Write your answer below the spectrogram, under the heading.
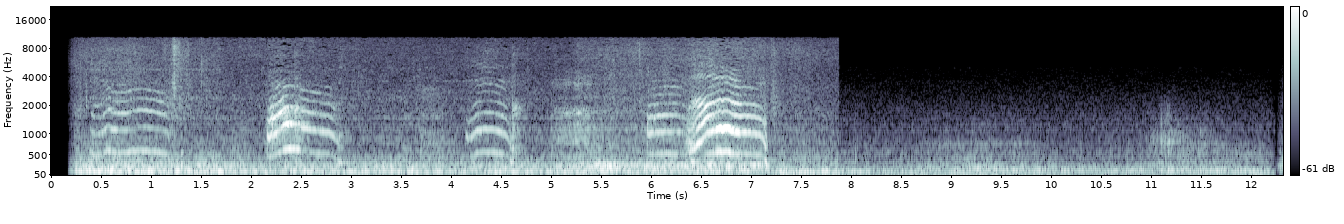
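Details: Orange pet cat named Vlaminck meowing indoors to get the attention of a rescue dog, Cocolo: four or five drawn-out, wavering meows, some rising then falling, spaced about two seconds apart, followed by quiet room noise.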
